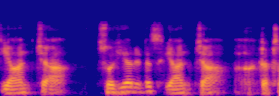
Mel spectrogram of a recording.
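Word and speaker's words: यज्ञ: Yajnya uh is also sometimes people pronounce it and sometimes it is yancha. So here it is yancha.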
